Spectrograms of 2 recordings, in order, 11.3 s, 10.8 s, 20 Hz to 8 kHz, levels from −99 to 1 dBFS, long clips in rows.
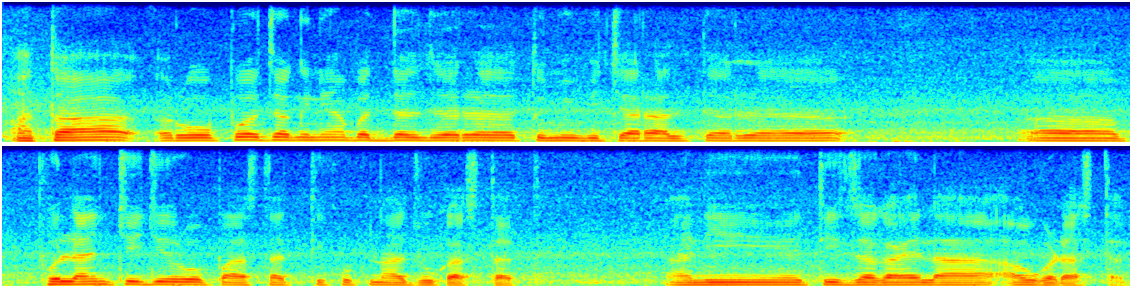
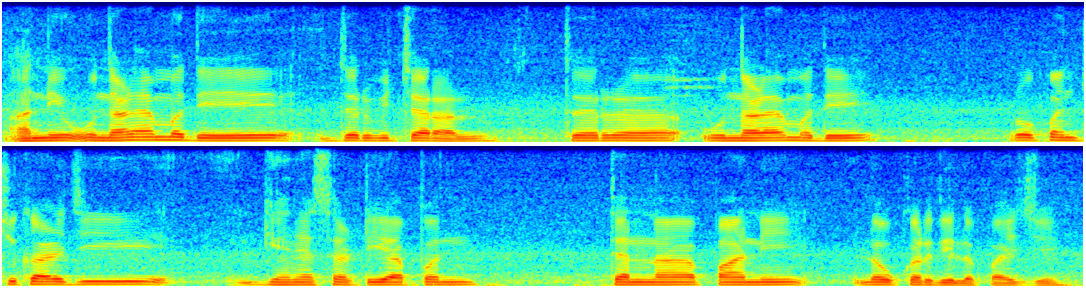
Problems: constant background noise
